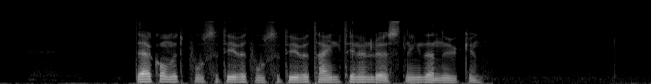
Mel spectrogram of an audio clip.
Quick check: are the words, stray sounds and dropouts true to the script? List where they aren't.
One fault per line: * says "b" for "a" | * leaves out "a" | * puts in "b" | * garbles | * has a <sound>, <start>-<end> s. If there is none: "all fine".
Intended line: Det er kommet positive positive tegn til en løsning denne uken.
all fine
